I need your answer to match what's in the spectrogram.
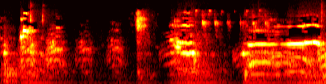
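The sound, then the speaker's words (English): A person imitates a seagull with a few short squawks, then a longer drawn-out wailing cry at the end, with brief quiet gaps between calls and no talking. “He's a chimp. Or could he be a seagull?”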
